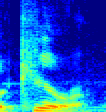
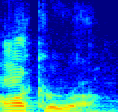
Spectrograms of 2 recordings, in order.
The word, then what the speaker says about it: Akira: redid the dubbing for Akira, or Akira, I guess you're supposed to pronounce it, but I'm going to just call it Akira because that's how I always grew up calling it that.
